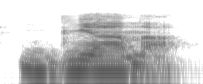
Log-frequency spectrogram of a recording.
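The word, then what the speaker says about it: ज्ञान: In Sanskrit, you've got to pronounce the d sound to start with, jnana.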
